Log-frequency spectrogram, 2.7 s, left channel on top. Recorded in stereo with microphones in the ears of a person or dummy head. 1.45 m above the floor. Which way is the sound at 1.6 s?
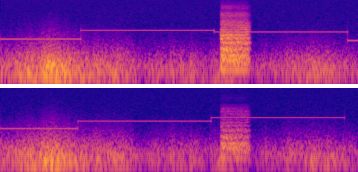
55° left (ahead or behind).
